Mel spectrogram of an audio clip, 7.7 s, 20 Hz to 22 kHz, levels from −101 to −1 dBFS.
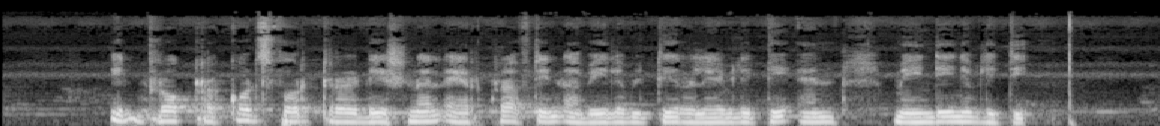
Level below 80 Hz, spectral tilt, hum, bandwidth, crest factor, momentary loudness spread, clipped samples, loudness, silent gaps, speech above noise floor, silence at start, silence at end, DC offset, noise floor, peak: -42 dBFS; -7 dB/octave; none; 14 kHz; 16 dB; 8 LU; under 0.1%; -17 LUFS; none; 34 dB; 0.75 s; 0.3 s; under 0.1%; -50 dBFS; -2 dBFS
